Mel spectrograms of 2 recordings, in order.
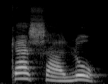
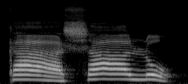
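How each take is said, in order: First: Said in the usual way. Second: Cachalot drawn out slowly and loud, syllable by syllable; slow syllable demo. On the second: Shown as a demonstration. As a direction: stretch Cachalot out slowly for children. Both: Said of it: "Bien sûr, c'est chat".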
